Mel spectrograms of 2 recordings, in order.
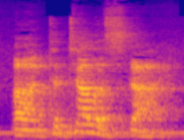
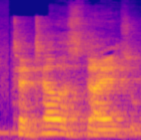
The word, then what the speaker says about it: tetelestai: 30, "it is finished" is all one word, tetelestai. Now, obviously, I'm probably not saying it correctly for those of you Greek speakers here in Cyprus, okay? But this is the ancient Greek, okay, the biblical Greek, tetelestai.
